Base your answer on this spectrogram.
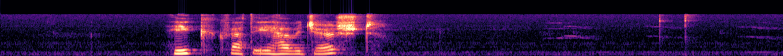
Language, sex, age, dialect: Faroese, female, 36-60, Norðurstreymoy/Eysturoy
